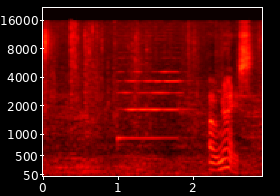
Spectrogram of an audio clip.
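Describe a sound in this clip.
An elevator chime rings with a steady tone.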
